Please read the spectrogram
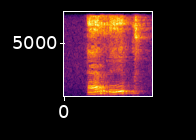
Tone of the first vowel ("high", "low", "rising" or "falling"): rising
